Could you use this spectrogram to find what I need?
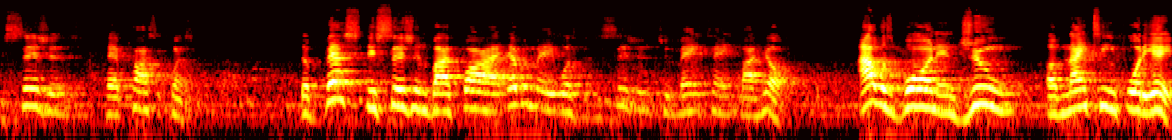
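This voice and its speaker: Amid noticeable background noise and audible room echo, a man with an American accent speaks fairly slowly at a high pitch, with ordinary pitch variation and big swings in loudness. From Washington DC. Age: 60s. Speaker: retiring federal government employee. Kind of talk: retirement speech.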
